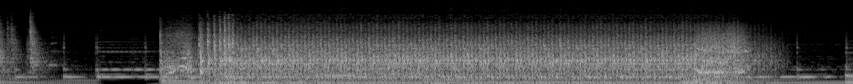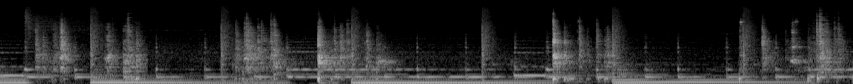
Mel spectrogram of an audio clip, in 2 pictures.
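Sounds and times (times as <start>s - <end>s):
small engine running: 1.6s - 7.9s.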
